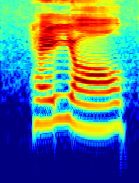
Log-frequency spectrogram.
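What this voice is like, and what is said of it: Mock Southern US accent. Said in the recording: “my southern impression ... that's what I think southern people sound like”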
